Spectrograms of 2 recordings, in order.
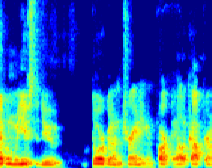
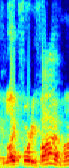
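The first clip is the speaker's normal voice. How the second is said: knowing question; 9 semitones higher, 7 dB louder than usual. Retold or imitated. Telling the host he clearly likes forty-fives, knowing tease. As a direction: poke at him knowingly about the forty-fives. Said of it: "And I was like".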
